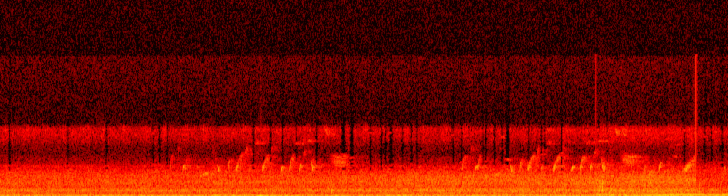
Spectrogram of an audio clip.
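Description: Small birds chirping in short high calls over a steady low rumble of outdoor noise; about six seconds in, a low steady hum sets in.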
